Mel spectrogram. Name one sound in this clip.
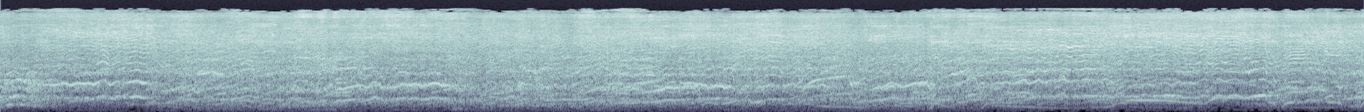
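Tyres of model cars crunch over a dirt track.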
